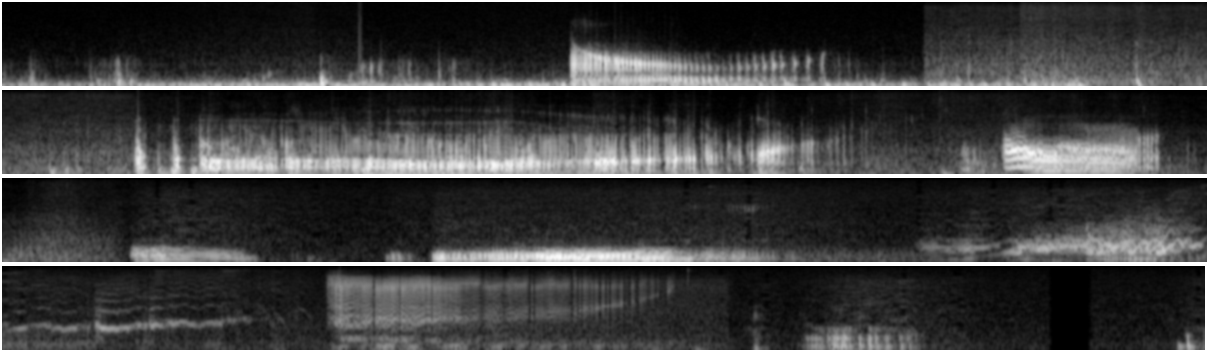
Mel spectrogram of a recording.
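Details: Red panda at feeding time gives irregular gurgling rumbles and squeaky gut noises in bursts with pauses; normal stomach growling (borborygmi).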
